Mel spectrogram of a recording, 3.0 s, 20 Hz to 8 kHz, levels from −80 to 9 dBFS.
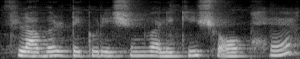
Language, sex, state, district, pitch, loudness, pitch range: Hindi, female, Chhattisgarh, Raipur, 210 Hz, -17 LUFS, 195-220 Hz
